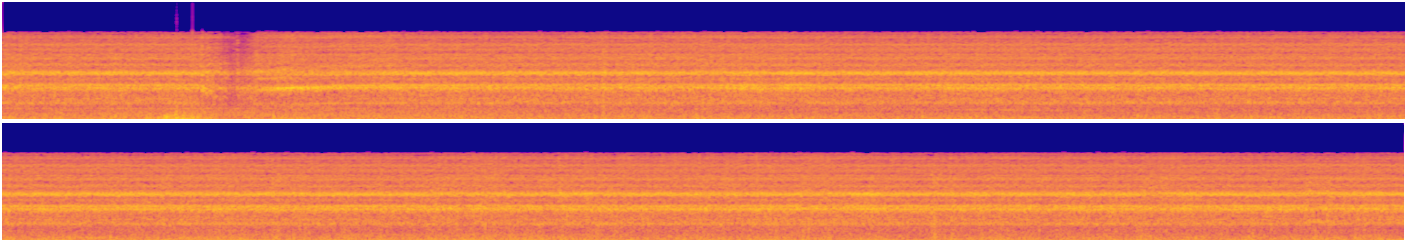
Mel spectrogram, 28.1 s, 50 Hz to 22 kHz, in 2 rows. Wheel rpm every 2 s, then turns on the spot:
150, 130, 160, 160, 160, 160, 160, 160, 160, 160, 160, 160, 160, 160.
none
